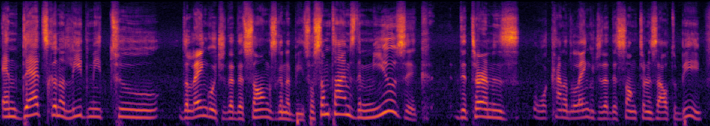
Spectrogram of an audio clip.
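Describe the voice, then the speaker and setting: With a Portuguese accent, a man speaks at a moderate pace in a high voice with ordinary pitch variation. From Brazil. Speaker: musician. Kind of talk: interview. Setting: music lounge. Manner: halting, many fillers.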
